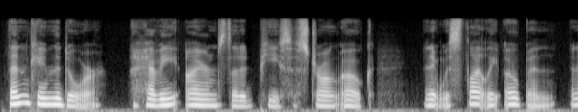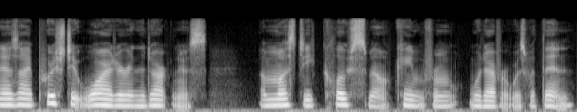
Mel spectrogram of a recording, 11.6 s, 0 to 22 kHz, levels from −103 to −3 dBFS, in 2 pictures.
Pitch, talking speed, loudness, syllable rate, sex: 175 Hz, 175 wpm, -20 LUFS, 4.9 syllables/s, female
